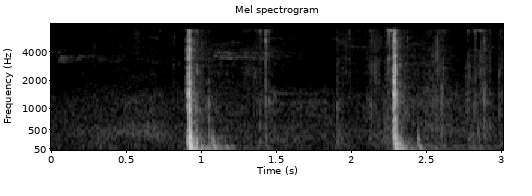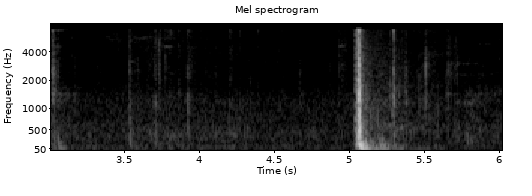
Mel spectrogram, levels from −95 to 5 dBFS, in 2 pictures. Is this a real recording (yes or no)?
yes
